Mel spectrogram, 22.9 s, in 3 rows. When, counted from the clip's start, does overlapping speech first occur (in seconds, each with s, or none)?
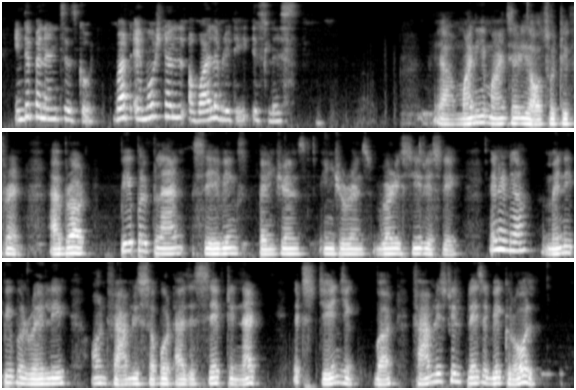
none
